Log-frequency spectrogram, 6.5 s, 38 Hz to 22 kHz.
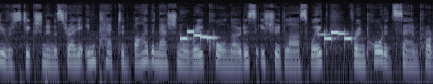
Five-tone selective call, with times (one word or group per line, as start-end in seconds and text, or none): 2.7-3.2 20643
4.8-5.3 72982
